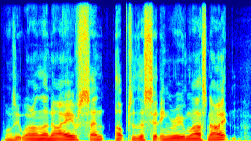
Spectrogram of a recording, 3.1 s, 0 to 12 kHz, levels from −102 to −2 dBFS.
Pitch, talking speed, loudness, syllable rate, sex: 135 Hz, 265 wpm, -14 LUFS, 6.2 syllables/s, male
